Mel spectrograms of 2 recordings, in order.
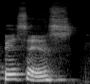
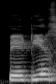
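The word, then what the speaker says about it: patience: Have पेशेंस। Have का मतलब कोई चीज अपने पास में रखना। ओके? पेशेंस। इसे पेटियंस नहीं पढ़ते। क्या पढ़ते हैं? पेशेंस।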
